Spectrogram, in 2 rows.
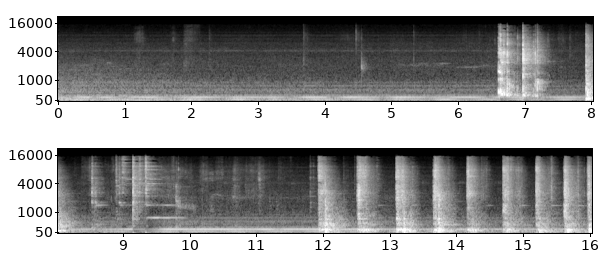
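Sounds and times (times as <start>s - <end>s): low hum: 0.0s - 13.0s
metal spatulas striking cold plate: 8.5s - 9.8s.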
